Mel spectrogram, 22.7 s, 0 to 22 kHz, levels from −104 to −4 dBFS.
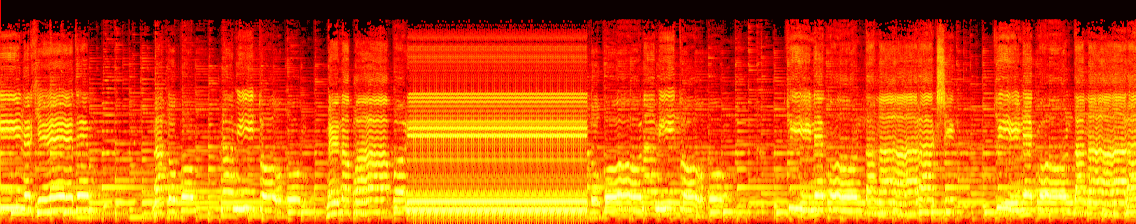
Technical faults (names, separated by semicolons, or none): system hang loop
